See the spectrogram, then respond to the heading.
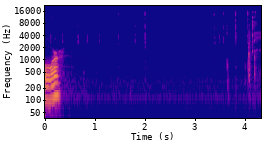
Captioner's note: typing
